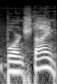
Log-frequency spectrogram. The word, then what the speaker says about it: Bornstein: well they call me born Stein here poor design is Java seen as German backgrounds yeah but Bornstein is how it's pronounced gotcha all right Howard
